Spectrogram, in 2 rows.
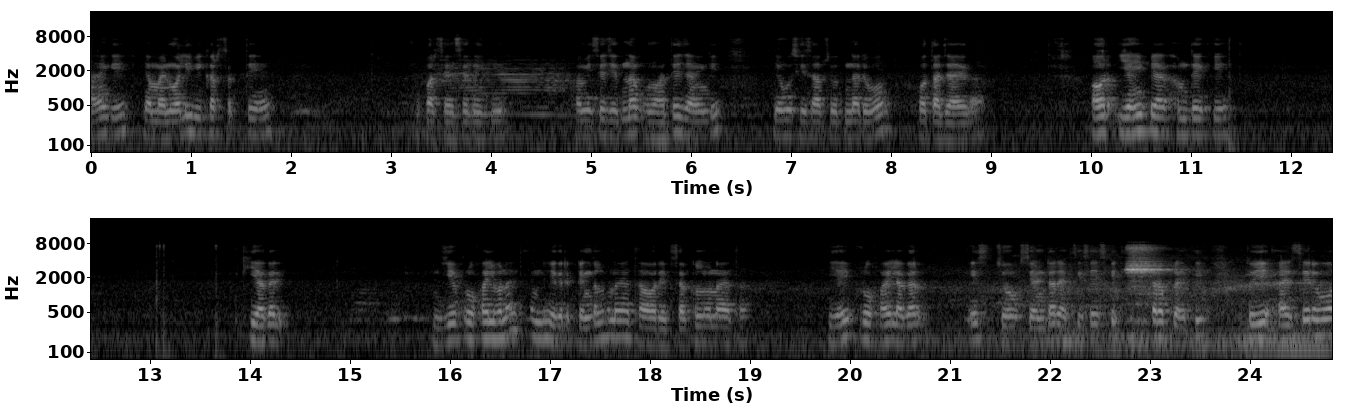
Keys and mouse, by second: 2.6 middle click, 11.3 ctrl+middle click, 14.7 middle click, 18.5 middle click.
